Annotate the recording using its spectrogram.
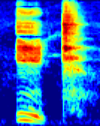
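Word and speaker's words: eat: इसको पढ़ते हैं ईट तो मैंने आपको बताया था कि जहां इ और ए रहते हैं वहां पे बड़ी ई की मात्रा लगती है। लेकिन भैया देखो शुरू में दिए हैं तो क्या मात्रा लगाएंगे? नहीं स्वर बनाएंगे। सेम हिंदी वाले की तरह है। तो यहां पे आपको बड़ा वाला ई कहना है। टी से आप कटा ईट।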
